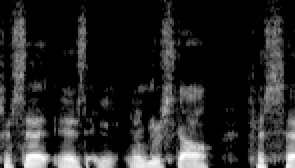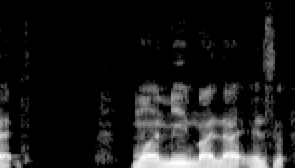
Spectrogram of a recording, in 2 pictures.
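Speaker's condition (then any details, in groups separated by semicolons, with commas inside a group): Cerebral palsy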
